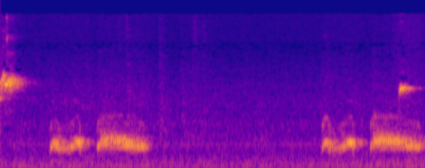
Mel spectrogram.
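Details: Spotted dove cooing quickly to stir up other doves: a stuttering low double note leading into a sustained hollow coo, given twice about three seconds apart, with brief high chirps at each end.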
